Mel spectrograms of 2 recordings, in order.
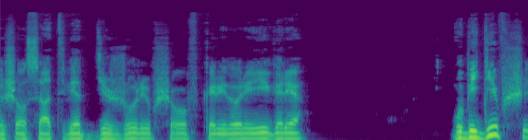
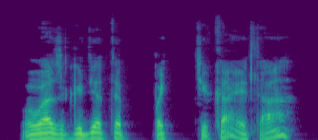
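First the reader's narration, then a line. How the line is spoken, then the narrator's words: Lazy question. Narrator (Russian): Лениво поинтересовался я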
